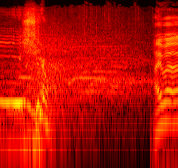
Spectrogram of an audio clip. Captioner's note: audience applauds and cheers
